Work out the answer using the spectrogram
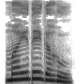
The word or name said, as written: ಮೈದೆಗಹು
